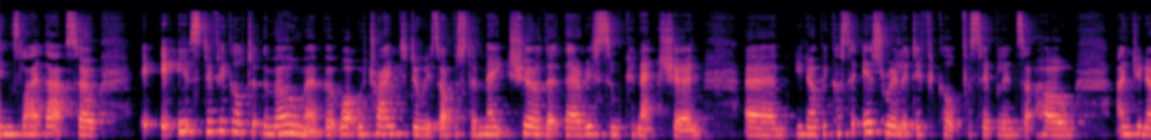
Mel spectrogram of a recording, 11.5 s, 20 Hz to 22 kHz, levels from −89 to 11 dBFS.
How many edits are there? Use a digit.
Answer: 0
